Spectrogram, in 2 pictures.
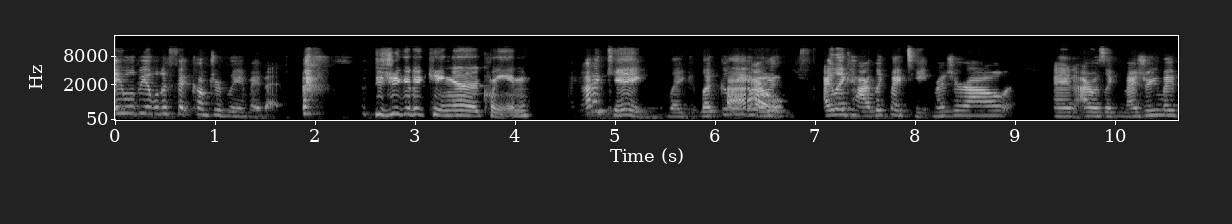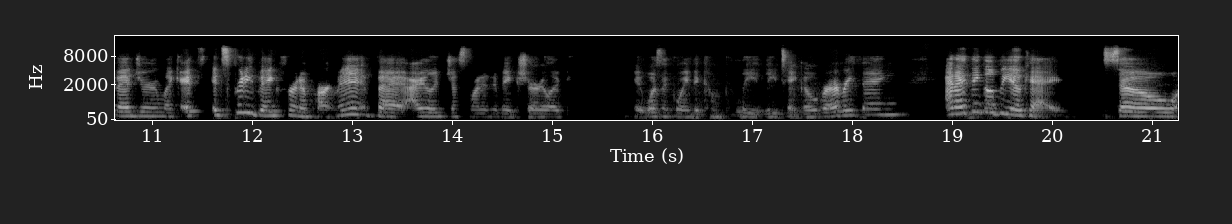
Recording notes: do a Zoom call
